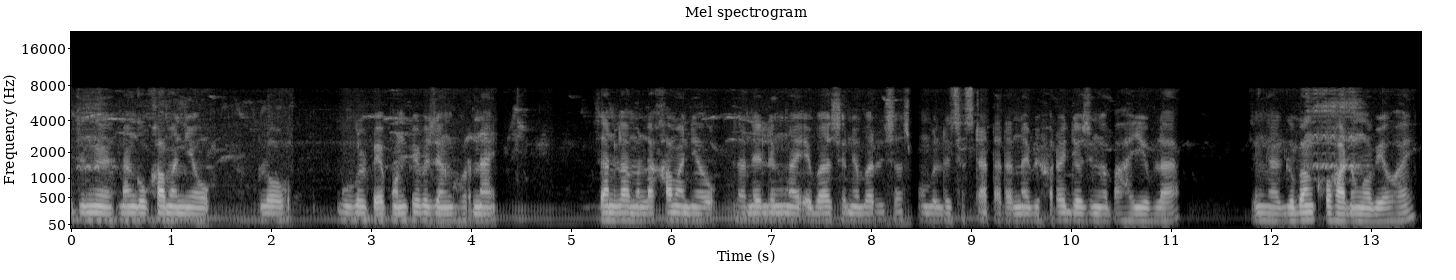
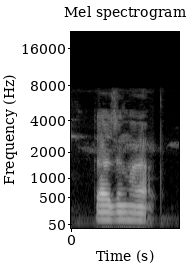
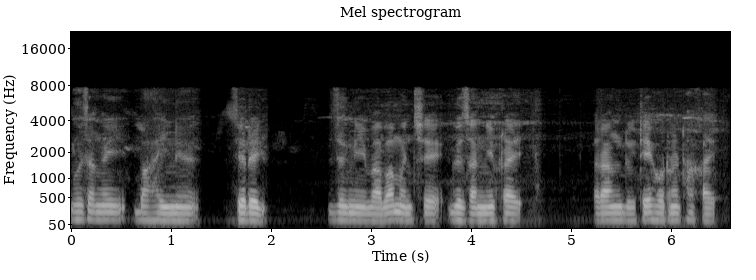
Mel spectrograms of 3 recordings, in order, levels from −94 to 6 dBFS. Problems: low volume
